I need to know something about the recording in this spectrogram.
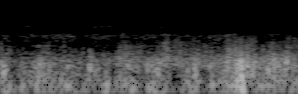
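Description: Wind on the microphone: a low, uneven noise with no clear pitch.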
